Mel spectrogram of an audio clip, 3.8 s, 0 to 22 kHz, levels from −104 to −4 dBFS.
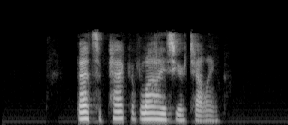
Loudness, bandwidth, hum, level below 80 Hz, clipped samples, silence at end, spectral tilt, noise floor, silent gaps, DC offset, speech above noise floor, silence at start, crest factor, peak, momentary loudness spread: -31 LUFS; 8 kHz; none; -76 dBFS; under 0.1%; 0.95 s; -3.5 dB/octave; -85 dBFS; none; under 0.1%; 54 dB; 1.05 s; 22 dB; -12 dBFS; 10 LU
